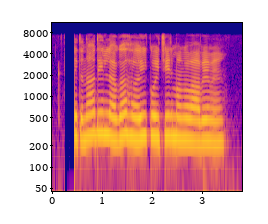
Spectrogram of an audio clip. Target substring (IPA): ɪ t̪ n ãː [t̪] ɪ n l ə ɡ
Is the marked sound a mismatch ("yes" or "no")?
yes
